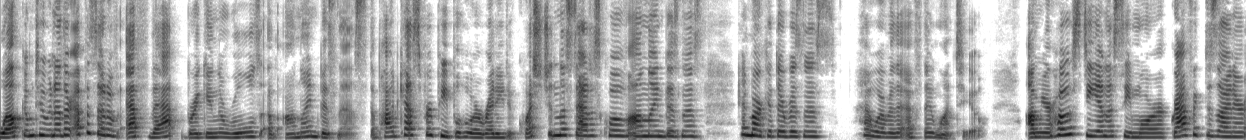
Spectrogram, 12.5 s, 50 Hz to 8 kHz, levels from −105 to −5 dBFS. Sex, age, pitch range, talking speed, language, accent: female, 30-49, 225-325 Hz, 215 wpm, English, American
